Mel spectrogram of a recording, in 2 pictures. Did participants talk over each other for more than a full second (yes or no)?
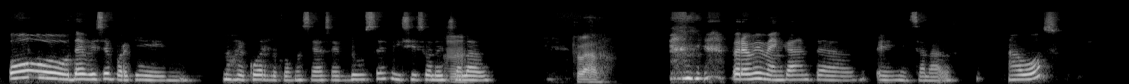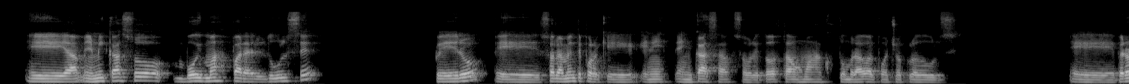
no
